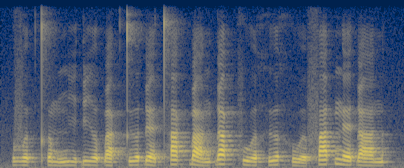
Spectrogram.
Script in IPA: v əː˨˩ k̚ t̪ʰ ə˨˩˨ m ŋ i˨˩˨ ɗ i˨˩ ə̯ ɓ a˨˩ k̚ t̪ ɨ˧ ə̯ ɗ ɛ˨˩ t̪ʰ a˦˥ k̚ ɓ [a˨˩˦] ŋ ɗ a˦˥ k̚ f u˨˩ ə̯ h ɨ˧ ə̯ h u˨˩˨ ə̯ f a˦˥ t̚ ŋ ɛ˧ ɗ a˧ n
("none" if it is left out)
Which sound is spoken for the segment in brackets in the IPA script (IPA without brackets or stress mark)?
a˨˩˦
